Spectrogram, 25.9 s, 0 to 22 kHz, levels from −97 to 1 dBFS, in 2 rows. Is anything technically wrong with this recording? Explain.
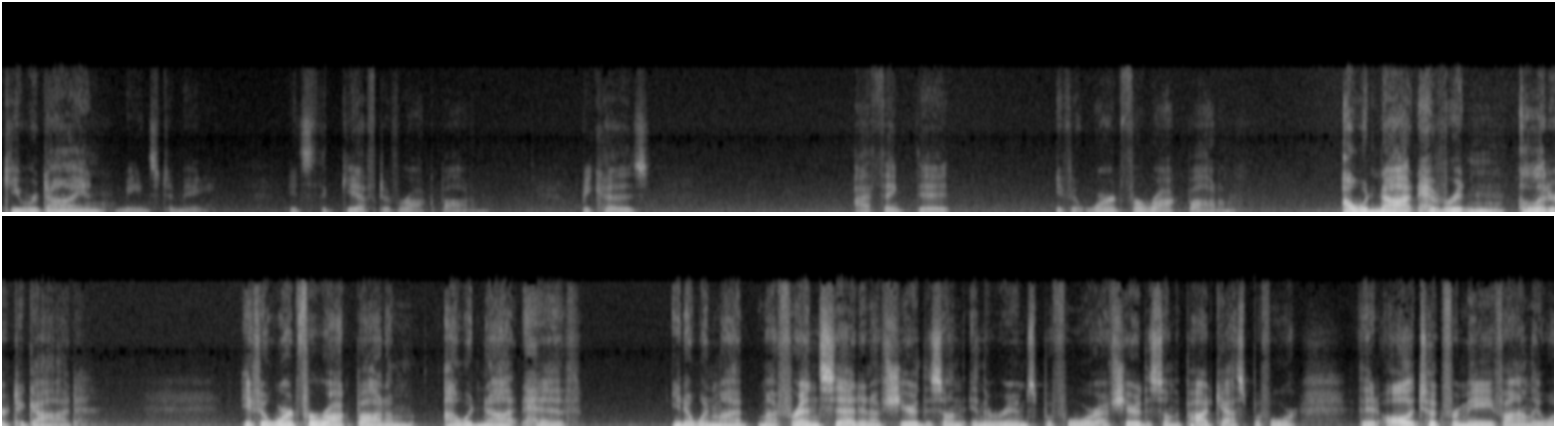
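Yes. Automatic gain falling runs from 15.12 to 23.16 s, beginning just before "before that all it". The gain control judged the input too loud, or its background noise too strong, and gradually lowered its gain by about 6 dB, so the speech and the room noise behind it sink together. The level changes around 1 s and 10.5 s come from the talker moving relative to the microphone, not from the system.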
